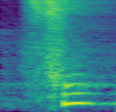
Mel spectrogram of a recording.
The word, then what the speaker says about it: Fu: C'est parce que FU en chinois, ça se prononce fou.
